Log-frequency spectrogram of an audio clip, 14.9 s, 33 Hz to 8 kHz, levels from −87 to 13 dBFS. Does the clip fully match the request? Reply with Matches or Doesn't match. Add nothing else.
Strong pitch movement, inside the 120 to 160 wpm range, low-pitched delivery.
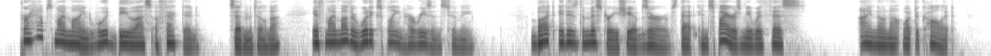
Matches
